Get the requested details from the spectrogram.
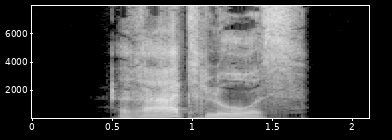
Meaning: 1. clueless 2. at a loss
- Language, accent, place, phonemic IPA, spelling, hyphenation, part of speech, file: German, Germany, Berlin, /ˈʁaːtloːs/, ratlos, rat‧los, adjective, De-ratlos.ogg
